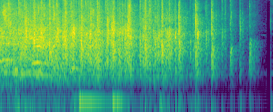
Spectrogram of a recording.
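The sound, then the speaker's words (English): An audience claps for the Lord in a dense burst of many hands clapping, loud at first, then thinning into scattered, sharper individual claps as it dies away, with faint voices mixed in underneath. “Shout hallelujah. Somebody clap for the Lord.”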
